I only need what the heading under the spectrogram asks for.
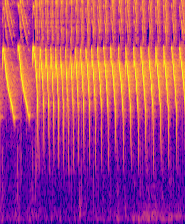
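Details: Training song of a domestic canary for tutoring young birds: two long falling whistles, then a fast, even string of sharply descending notes repeated several times a second.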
